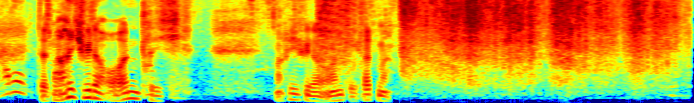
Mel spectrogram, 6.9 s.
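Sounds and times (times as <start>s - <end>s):
speech: 0.1s - 4.1s
dry leaves rustling and crackling: 2.6s - 6.9s.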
